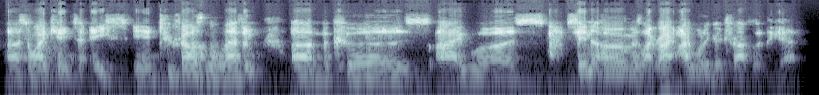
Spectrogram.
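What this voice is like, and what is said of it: Noticeable non-American accent. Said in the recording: “as you can probably tell, I have a bit of an accent.”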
